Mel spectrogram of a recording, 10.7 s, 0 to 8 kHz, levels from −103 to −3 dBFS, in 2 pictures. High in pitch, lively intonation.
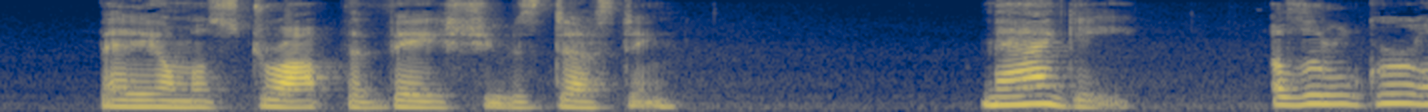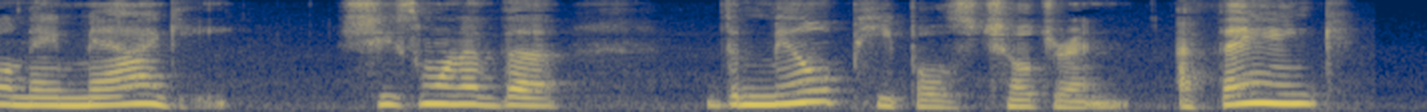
Yes: high, 200 Hz; wide, 6.4 semitones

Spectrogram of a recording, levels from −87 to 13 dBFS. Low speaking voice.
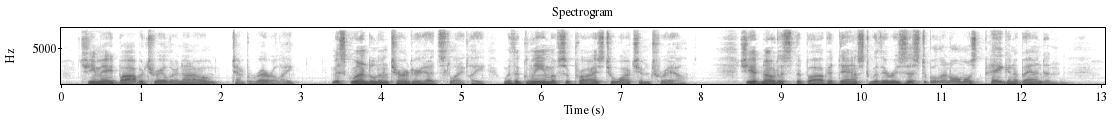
Yes: low, 110 Hz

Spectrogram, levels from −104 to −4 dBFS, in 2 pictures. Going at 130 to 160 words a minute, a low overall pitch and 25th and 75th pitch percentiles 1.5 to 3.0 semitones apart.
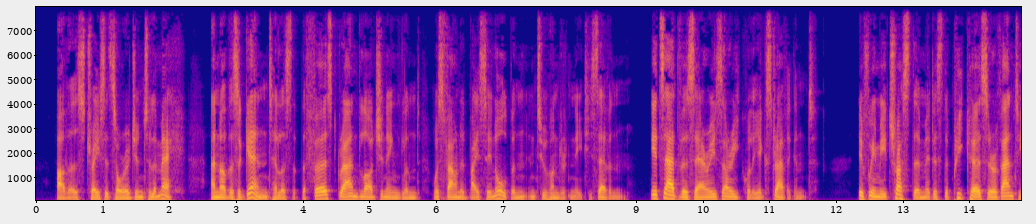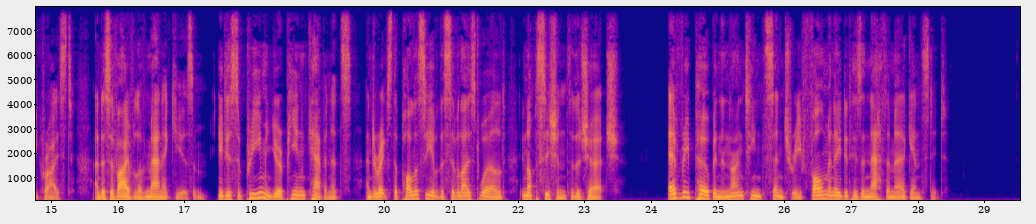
No: average, 155 wpm; low, 115 Hz; average, 4.4 semitones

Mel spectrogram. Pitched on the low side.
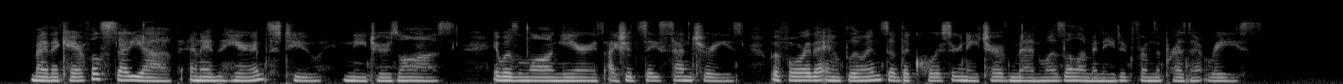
No: medium, 170 Hz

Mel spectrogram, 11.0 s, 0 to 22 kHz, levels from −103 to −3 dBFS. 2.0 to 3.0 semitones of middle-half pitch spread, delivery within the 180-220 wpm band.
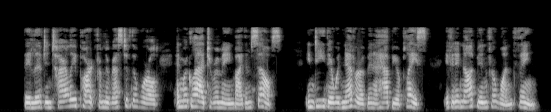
Yes: average, 2.7 semitones; average, 195 wpm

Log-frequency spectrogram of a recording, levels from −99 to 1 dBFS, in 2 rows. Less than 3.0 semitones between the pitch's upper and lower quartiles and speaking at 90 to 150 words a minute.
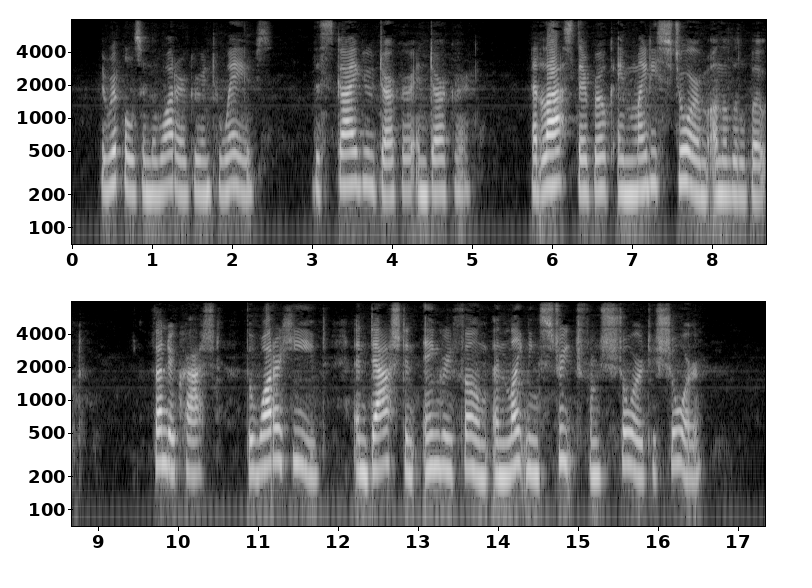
Yes: narrow, 2.5 semitones; average, 145 wpm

